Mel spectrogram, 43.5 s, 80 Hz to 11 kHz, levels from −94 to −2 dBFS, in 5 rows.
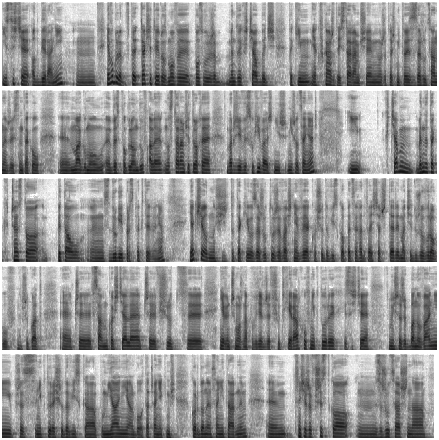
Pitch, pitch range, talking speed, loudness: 120 Hz, 115-130 Hz, 145 wpm, -17 LUFS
